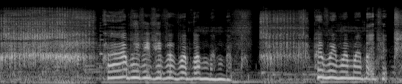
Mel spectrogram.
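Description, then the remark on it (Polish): A voice imitates a roommate's loud, rattling snoring, likened to a combustion engine giving its last breath: two long rasping bursts with a wavering, sputtering tone like a dying engine, separated by a short pause. “Słyszał pan kiedyś silnik spalinowy wydający ostatnie tchnienie? No to właśnie takie chrapanie, coś jak...”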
